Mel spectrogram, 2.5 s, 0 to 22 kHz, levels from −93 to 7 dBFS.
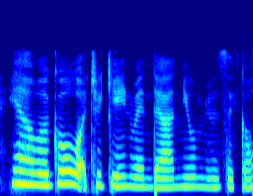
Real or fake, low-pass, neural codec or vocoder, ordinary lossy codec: fake; none; codec, 16 kHz, 6 kbps, DAC; none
